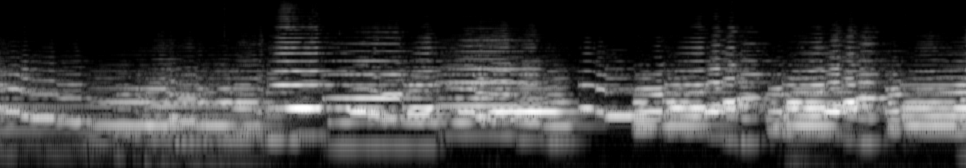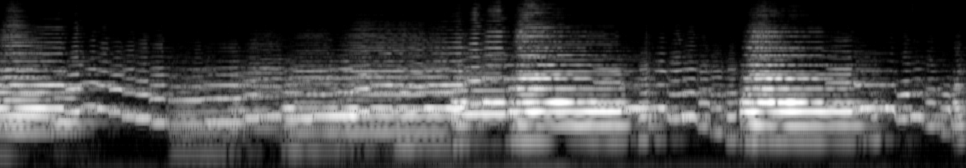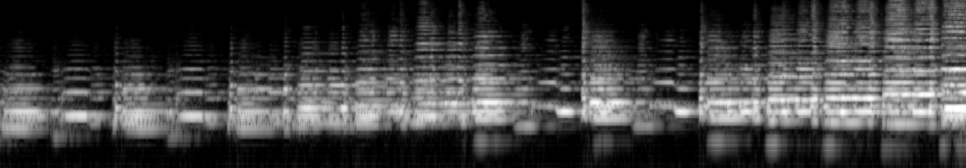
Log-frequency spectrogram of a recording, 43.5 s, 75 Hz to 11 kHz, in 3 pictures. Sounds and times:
French horn: 0:00.0 - 0:43.4.

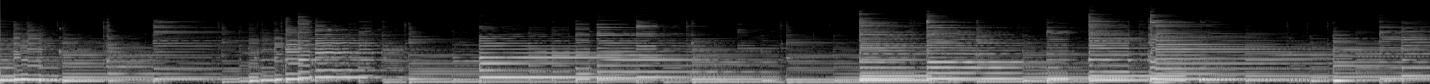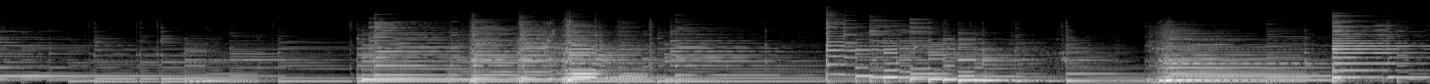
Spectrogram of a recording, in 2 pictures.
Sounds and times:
Acoustic guitar: 0:00.0 - 0:28.6
Strum: 0:00.0 - 0:28.6.

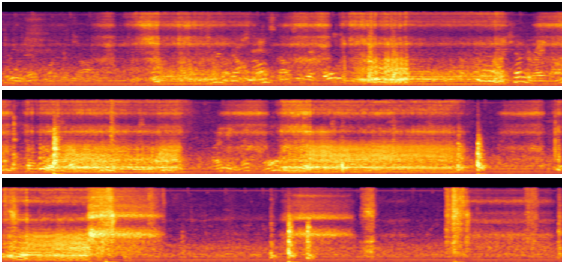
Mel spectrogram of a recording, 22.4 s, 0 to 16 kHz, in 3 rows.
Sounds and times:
Snoring: 0:01.2 - 0:17.2, 0:18.7 - 0:20.0, 0:20.9 - 0:22.4.

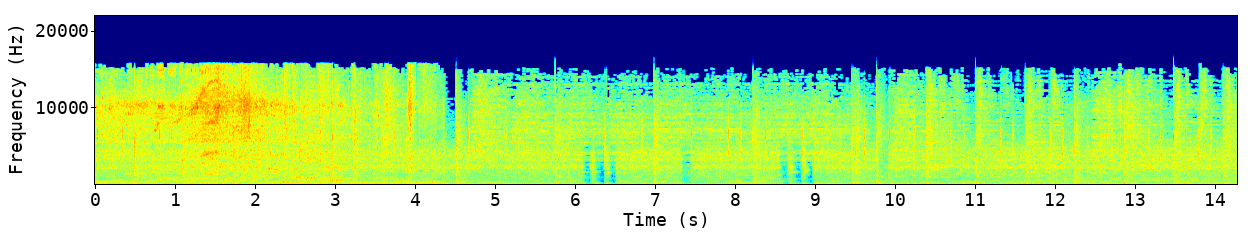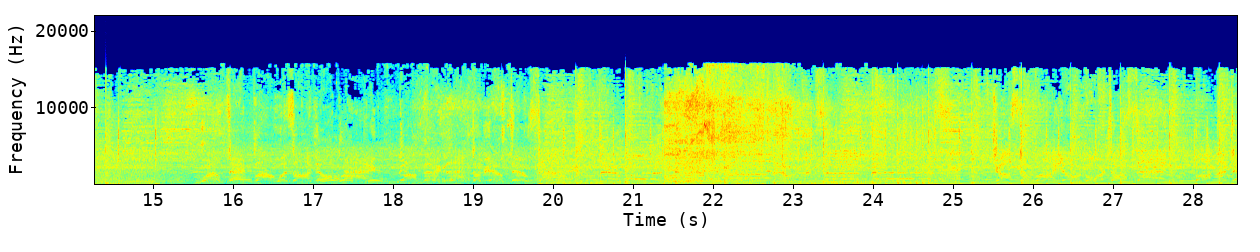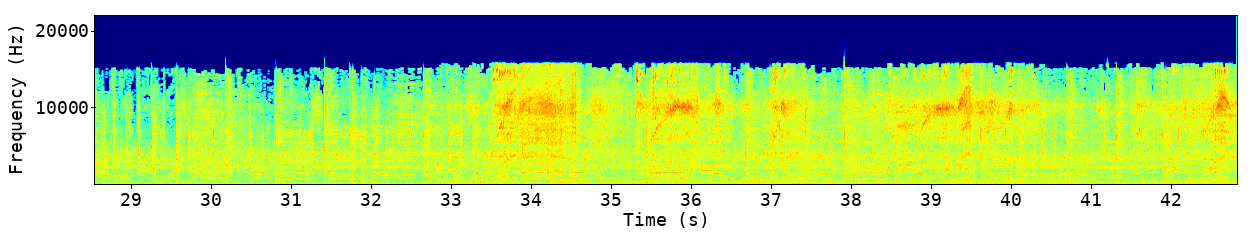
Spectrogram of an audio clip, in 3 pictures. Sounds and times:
Music: 0:00.0 - 0:42.8.

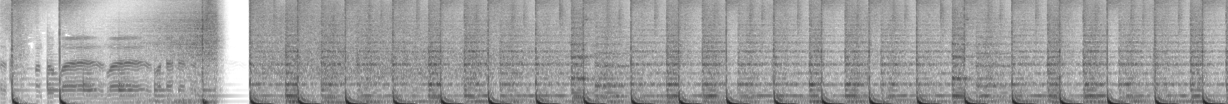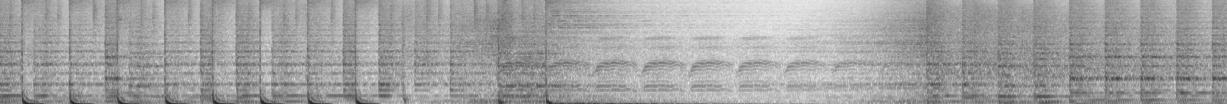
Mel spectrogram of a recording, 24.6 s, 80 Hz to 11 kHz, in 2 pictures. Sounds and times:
Electronic music: 0:00.0 - 0:24.5.

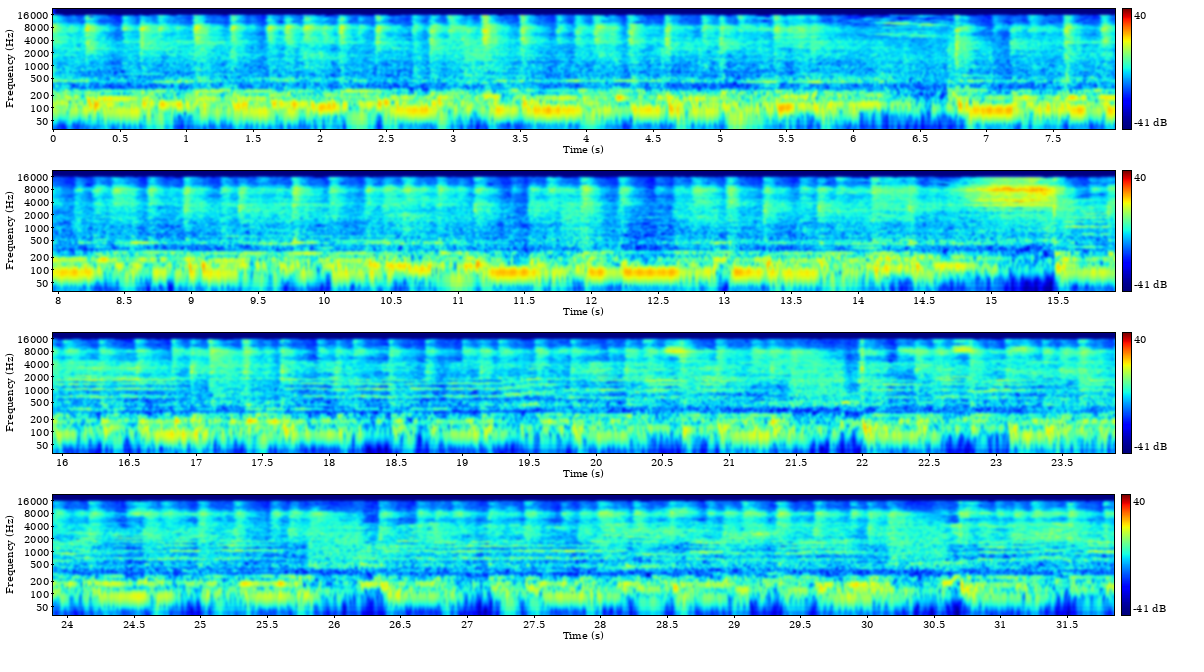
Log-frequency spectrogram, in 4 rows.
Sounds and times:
Music: 0:00.0 - 0:31.8.

